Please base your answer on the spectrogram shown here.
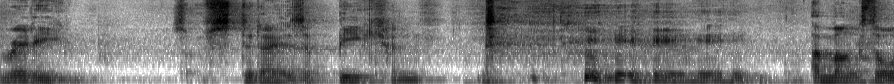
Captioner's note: laughing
